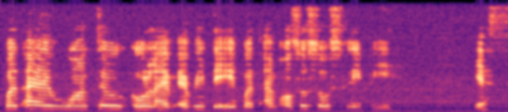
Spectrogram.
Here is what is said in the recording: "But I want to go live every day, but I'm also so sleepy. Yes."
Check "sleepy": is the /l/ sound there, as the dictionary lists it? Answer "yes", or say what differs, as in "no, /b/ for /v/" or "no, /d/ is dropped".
yes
